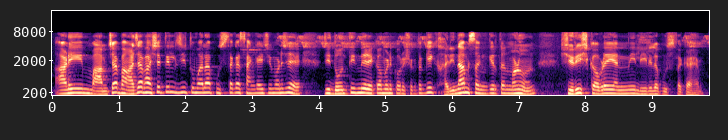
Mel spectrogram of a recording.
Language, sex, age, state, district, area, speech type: Marathi, male, 30-45, Maharashtra, Yavatmal, urban, spontaneous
